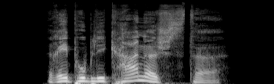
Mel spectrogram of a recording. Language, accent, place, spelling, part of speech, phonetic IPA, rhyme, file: German, Germany, Berlin, republikanischste, adjective, [ʁepubliˈkaːnɪʃstə], -aːnɪʃstə, De-republikanischste.ogg
- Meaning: inflection of republikanisch: 1. strong/mixed nominative/accusative feminine singular superlative degree 2. strong nominative/accusative plural superlative degree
